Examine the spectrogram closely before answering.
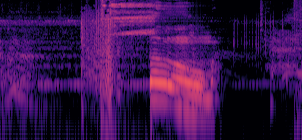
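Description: A magic spell bursts with a loud whoosh and a falling ringing tone.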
